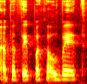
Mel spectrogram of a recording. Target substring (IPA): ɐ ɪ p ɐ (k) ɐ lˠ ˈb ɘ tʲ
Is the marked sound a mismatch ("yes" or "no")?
no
